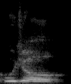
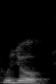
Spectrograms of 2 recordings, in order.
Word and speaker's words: puja: I like the way you pronounce the word pujo. I am not from Bengal, but Bengalis, they do pronounce it as pujo. We pronounce it as puja, but I like it the way you do.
